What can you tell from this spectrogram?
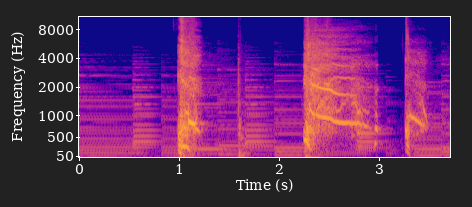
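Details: Cough in a staged comedy skit; a family member asks why she is coughing and she answers that she is fine.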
